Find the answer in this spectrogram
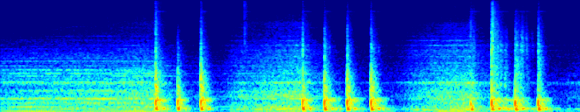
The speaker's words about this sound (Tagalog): Sunod-sunod ang malalakas na katok sa kanyang pinto.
